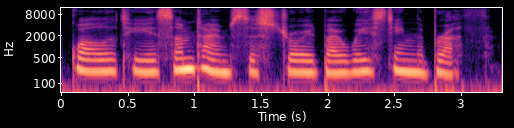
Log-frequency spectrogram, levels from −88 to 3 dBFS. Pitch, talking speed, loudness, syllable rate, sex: 215 Hz, 165 wpm, -16 LUFS, 5.4 syllables/s, female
